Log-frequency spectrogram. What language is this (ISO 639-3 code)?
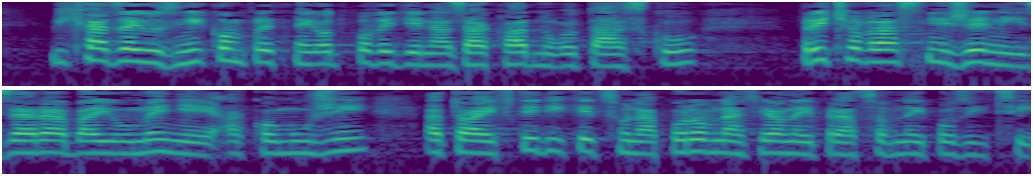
slk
